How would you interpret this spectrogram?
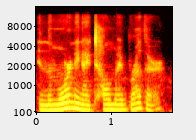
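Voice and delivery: usual speaking voice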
